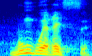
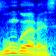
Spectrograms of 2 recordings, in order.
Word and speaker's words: Boungoueres: Alors Bungouer pour être précis, c'est bien comme ça que ça se prononce. Bunguer tout à fait.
